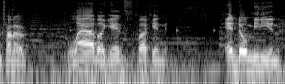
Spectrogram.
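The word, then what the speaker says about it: Endymion: Here I am trying to lab against fucking Endomedian. How do you pronounce this shit? Yeah, you got it. It's Endomedian.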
